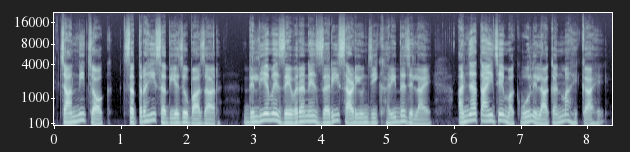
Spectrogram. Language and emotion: Sindhi, neutral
